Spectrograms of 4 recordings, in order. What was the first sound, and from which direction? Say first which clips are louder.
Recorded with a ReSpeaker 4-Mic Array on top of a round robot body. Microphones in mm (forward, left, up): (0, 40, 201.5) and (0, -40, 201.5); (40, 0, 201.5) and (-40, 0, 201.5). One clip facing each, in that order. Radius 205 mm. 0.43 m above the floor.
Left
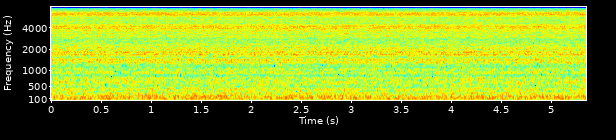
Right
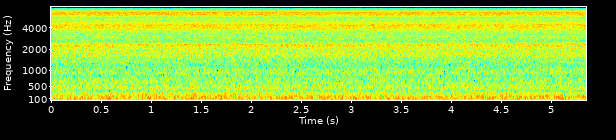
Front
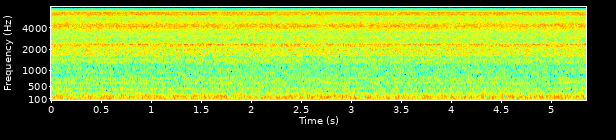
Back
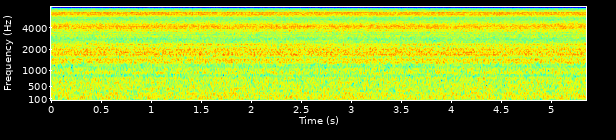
Running water: left 3 dB, back 3 dB; 130° left.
